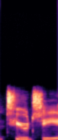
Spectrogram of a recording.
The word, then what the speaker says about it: Tucci: So my name's Tucci, and I always tell people it's like Gucci, but with a T as in Tom.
